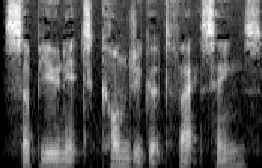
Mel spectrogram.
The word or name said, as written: subunit conjugate vaccines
